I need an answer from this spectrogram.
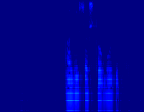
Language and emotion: Russian, neutral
